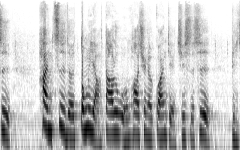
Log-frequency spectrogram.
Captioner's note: chinese words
